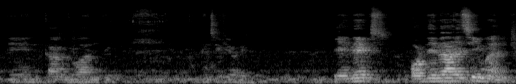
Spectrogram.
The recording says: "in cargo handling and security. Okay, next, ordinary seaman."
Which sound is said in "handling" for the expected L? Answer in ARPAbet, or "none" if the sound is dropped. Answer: none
